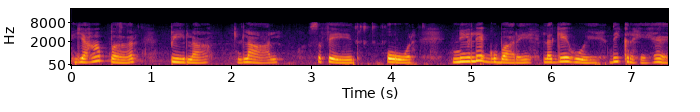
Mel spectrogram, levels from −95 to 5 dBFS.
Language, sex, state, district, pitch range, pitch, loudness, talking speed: Hindi, female, Himachal Pradesh, Shimla, 205-250 Hz, 230 Hz, -16 LUFS, 105 wpm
